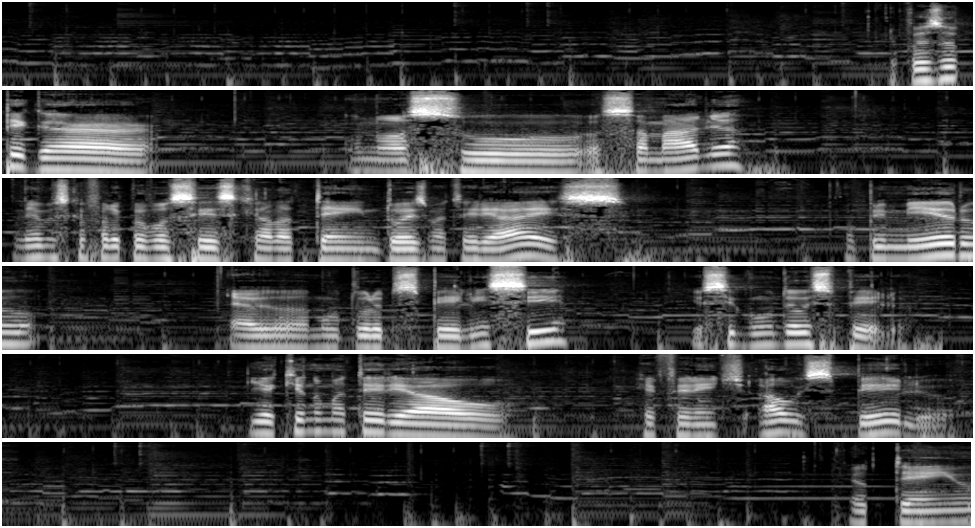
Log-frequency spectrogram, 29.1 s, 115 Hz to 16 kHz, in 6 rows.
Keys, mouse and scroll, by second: 0.1-2.4 drag, 2.6 click, 4.2-7.2 drag, 9.8 click, 10.9 click, 12.1 click, 24.8 click, 26.6 click.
